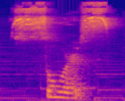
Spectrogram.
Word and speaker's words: source: it's not like that the word should be pronounced source source so many people say source if you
